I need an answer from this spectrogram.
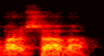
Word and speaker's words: Warszawa: or Warszawa Thank you. For those three days when I learn how to pronounce it in Polish.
